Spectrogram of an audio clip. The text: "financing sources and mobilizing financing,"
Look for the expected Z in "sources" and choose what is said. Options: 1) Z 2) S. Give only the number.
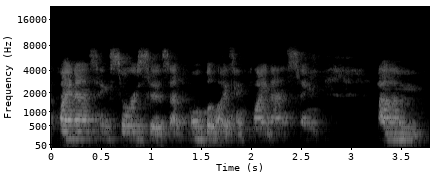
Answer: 1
